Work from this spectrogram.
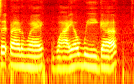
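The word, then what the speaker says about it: Weyauwega: That's how you pronounce it, by the way. Weyawega. Weyawega, okay?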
